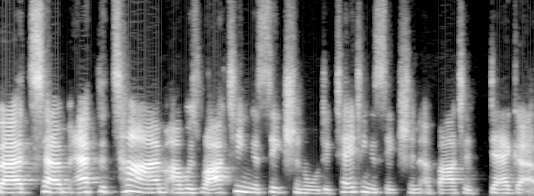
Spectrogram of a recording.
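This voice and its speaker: A woman with a fairly high pitch and fairly even intonation talks at a moderate pace with hardly any pauses, her loudness swinging widely. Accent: South African. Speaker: podcast host and author. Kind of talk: interview. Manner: hesitant, many fillers.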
